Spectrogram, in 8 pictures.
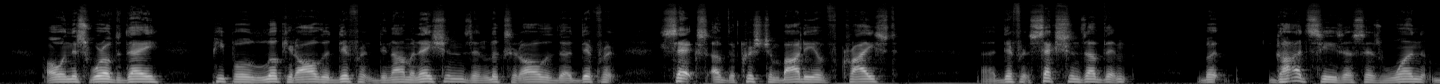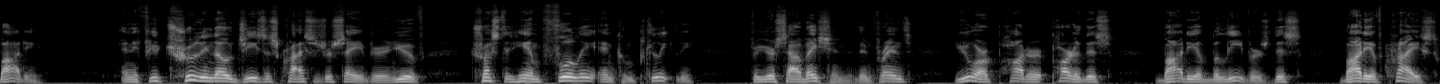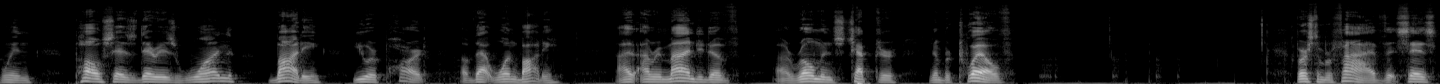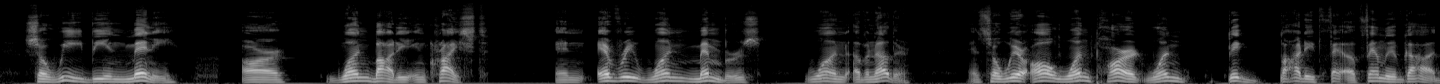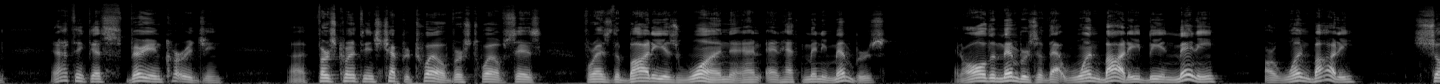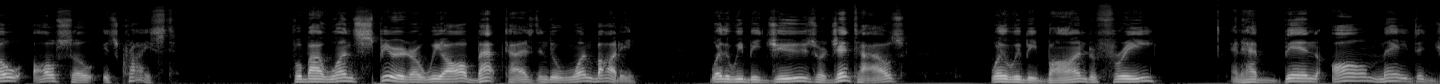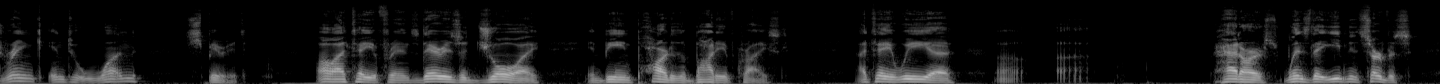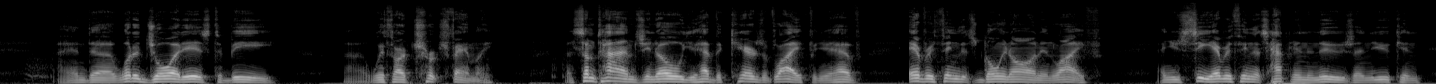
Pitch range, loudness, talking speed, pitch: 105-130 Hz, -26 LUFS, 145 wpm, 120 Hz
